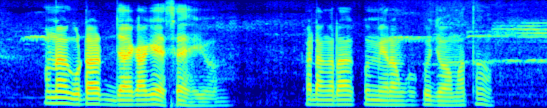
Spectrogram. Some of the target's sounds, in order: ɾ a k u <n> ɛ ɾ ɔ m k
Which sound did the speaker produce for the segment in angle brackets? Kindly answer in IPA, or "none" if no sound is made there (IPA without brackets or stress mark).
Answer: m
